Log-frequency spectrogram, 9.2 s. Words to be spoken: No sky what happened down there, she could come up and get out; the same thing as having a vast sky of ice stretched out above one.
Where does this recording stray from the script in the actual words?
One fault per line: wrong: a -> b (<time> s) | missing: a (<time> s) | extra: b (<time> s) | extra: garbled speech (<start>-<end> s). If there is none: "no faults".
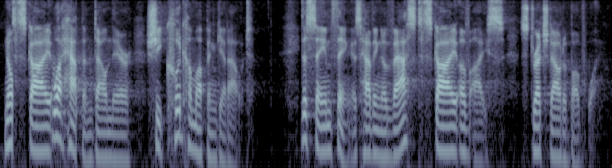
no faults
